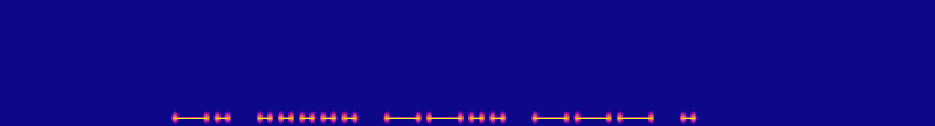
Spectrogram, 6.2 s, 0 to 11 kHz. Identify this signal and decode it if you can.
Morse code, heard as a keyed tone, about 21 wpm, 700 Hz. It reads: N5ZOE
